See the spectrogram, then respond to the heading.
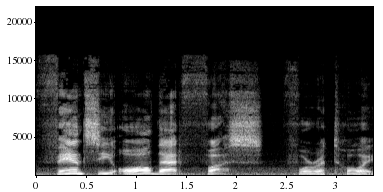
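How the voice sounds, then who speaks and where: A put-on character voice talks at a very slow pace over clear background noise. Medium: read story. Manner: brisk, matter-of-fact.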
